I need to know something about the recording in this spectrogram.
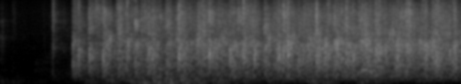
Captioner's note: audience applauds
